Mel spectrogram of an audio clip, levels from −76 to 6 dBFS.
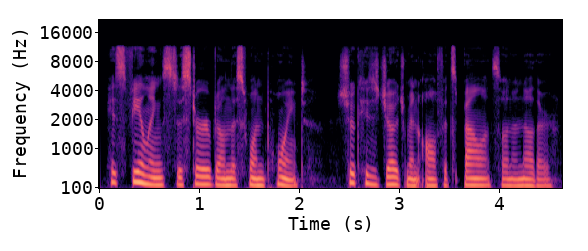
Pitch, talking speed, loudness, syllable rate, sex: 165 Hz, 195 wpm, -17 LUFS, 5.7 syllables/s, female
